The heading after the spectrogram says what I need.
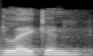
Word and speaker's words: Laken: And after months of prodding him, Biden couldn't pronounce her name. He said Lincoln Riley, and Lincoln Riley is the football coach, or the coach. And this was in Congress, couldn't even get the name right.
